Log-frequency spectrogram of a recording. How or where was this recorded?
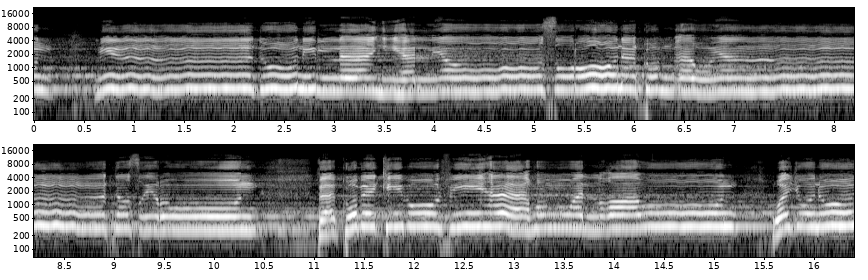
large echoing room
